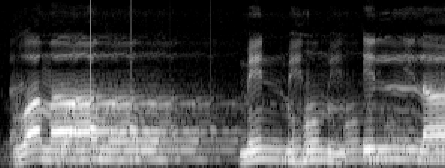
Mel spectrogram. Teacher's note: یہ مد منفصل ہے، اسے ہم 3 یا 4 الف کی مقدار لمبا کریں گے۔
